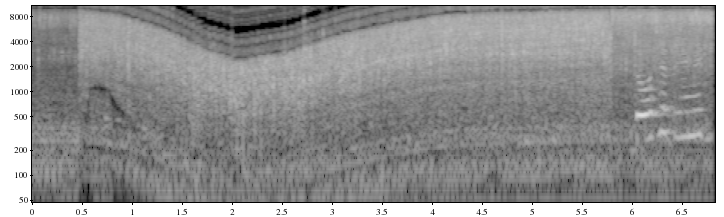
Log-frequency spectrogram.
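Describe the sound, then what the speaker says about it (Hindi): Chicken malai boti frying in a pan, a loud, continuous close sizzle with some stirring and swishing movement, ending in a short flurry of brighter scraping sounds. "दो से 3 मिनट के लिए एक साइड से फ्राई कर दिया"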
